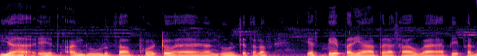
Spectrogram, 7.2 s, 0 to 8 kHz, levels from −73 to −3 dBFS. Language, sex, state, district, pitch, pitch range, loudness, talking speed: Hindi, male, Haryana, Charkhi Dadri, 145 Hz, 145-150 Hz, -17 LUFS, 150 wpm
